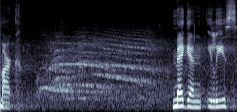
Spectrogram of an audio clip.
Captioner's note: audience cheering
